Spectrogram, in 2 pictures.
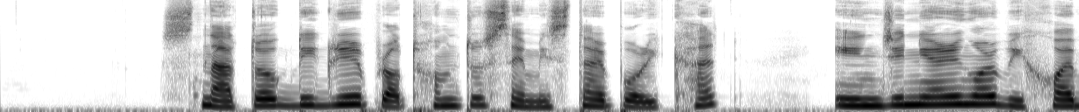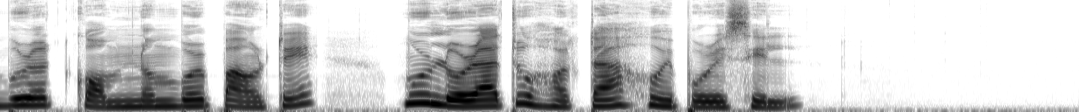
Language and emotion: Assamese, sad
